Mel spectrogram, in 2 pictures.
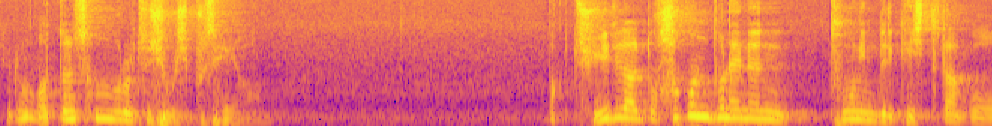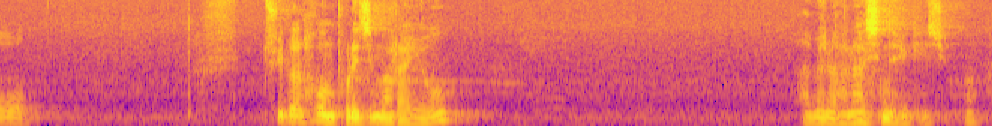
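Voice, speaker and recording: A man's voice: medium pitch, lively intonation, moderate pace, pauses often. A man preaching a sermon as pastor, speaking straight to the congregation with frequent rhetorical questions.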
